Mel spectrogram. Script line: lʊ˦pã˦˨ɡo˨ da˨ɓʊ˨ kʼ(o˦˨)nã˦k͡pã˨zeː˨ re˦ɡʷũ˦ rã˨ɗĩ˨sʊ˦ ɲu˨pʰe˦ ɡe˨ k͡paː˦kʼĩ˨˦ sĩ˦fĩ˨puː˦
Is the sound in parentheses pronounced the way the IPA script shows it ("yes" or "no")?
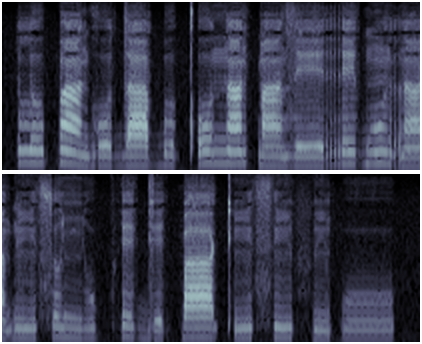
no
